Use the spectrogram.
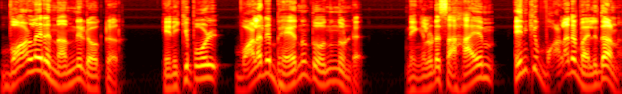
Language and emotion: Malayalam, happy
